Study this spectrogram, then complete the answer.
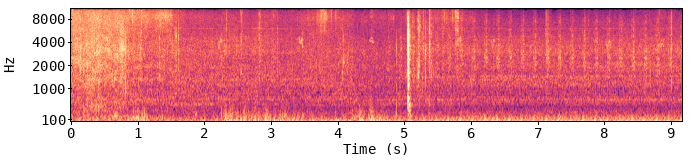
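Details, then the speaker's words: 2001 Cadillac DeVille with P0308 code, cylinder 8 misfire, before coil pack replacement: low lumpy idle with a regular skip in the exhaust beat; misfire from failed ignition coil, hot catalytic converter smell noted. "is actually skipping the code is 308 number eight cylinders misfired"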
